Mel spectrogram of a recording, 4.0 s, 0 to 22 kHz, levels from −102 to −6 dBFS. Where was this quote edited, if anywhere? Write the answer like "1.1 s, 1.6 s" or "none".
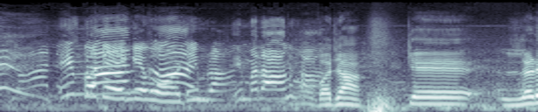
2.9 s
